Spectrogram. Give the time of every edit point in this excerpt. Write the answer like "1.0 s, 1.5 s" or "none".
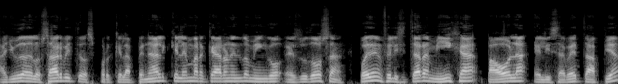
3.5 s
